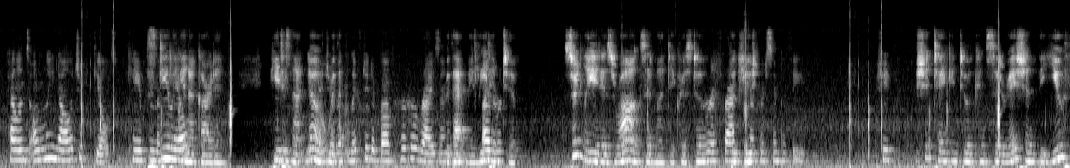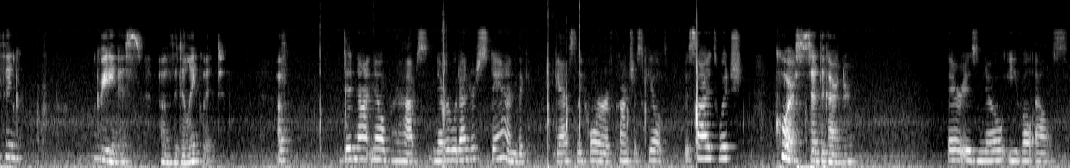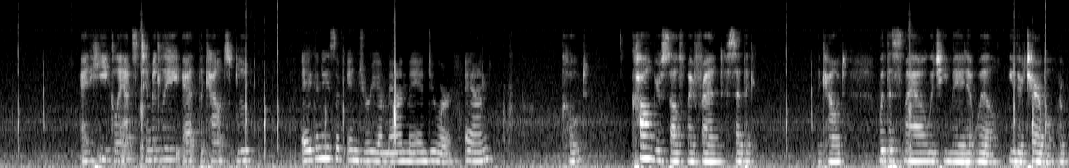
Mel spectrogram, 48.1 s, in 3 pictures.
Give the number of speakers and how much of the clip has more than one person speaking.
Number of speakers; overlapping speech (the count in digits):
2, about 6%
